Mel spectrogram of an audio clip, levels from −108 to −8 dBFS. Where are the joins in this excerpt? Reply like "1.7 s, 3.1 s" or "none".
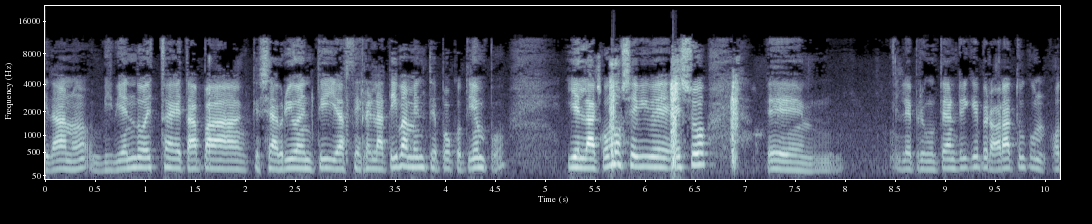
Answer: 5.5 s, 7.1 s, 8.6 s

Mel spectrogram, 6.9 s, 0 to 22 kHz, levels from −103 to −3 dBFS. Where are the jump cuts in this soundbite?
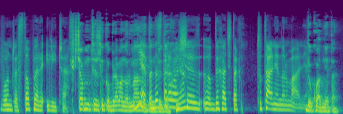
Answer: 2.0 s

